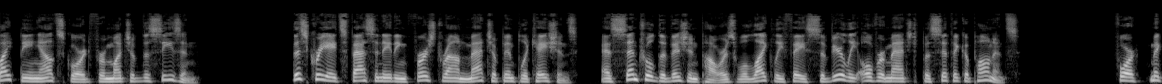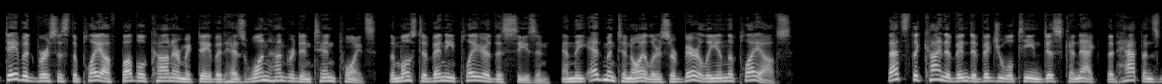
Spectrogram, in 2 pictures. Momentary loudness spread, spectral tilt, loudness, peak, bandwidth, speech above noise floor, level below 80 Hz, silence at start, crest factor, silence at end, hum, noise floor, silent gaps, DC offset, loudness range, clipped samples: 6 LU; -5 dB/octave; -20 LUFS; -2 dBFS; 12 kHz; over 71 dB; -60 dBFS; 0 s; 18 dB; 0 s; none; under -90 dBFS; 2.11-2.82 s, 10.32-11.03 s, 19.67-20.38 s; under 0.1%; 2 LU; under 0.1%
